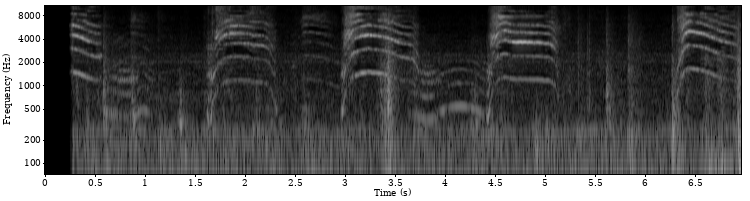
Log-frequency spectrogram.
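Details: A cat gives a series of high, arching meows roughly every second, some short and bright, one lower and drawn out, over a steady low hum.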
